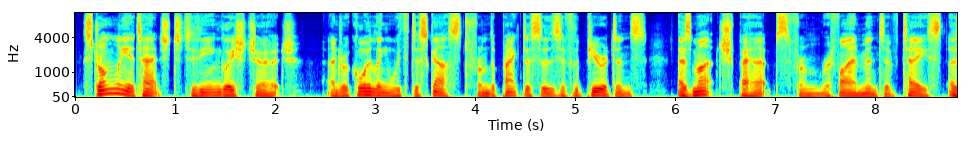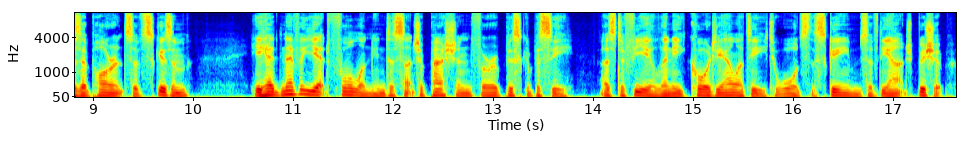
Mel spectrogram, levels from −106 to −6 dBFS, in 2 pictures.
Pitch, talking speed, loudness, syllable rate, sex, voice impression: 105 Hz, 160 wpm, -20 LUFS, 5.2 syllables/s, male, masculine, adult-like, tensed, powerful, slightly hard, clear, raspy, cool, intellectual, calm, friendly, reassuring, wild, lively, slightly kind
